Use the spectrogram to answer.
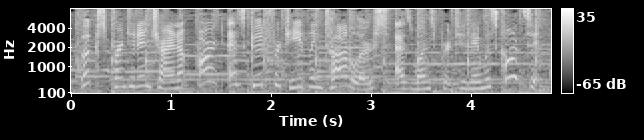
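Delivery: usual speaking voice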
